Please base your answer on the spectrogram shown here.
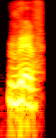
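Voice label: "rev", Indian English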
